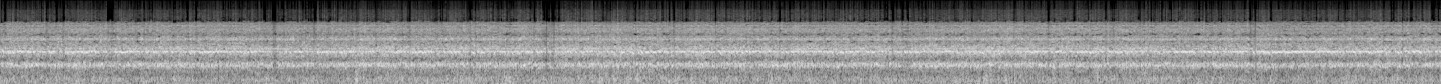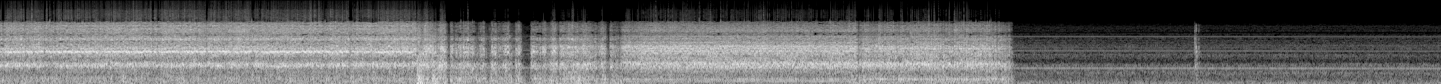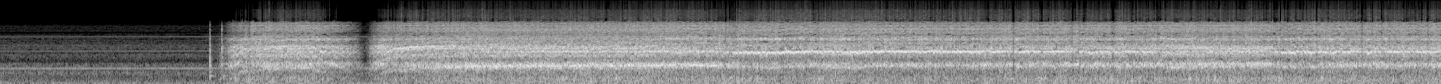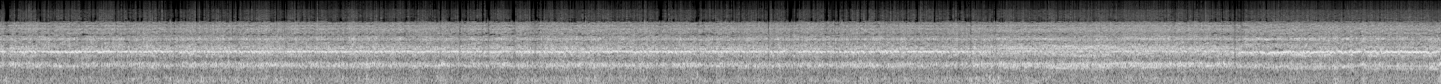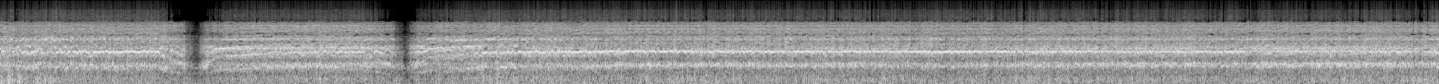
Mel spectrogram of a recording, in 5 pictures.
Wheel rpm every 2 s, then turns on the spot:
230, 230, 230, 230, 230, 230, 230, 230, 230, 170, 80, 70, 30, 0, 0, 10, 130, 210, 220, 230, 230, 230, 230, 230, 230, 230, 230, 220, 210, 200, 160, 160, 230, 230, 230, 230.
none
